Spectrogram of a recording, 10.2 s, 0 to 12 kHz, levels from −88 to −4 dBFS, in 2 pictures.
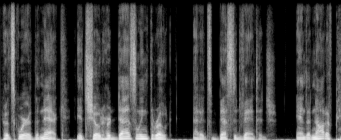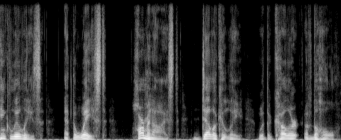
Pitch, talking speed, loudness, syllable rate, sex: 120 Hz, 180 wpm, -16 LUFS, 5.7 syllables/s, male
